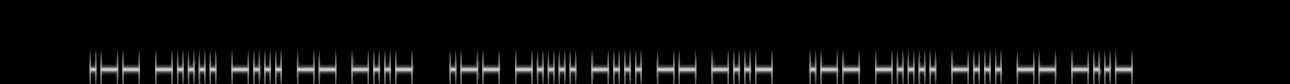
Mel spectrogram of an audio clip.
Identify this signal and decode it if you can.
Morse code, heard as a keyed tone, about 22 wpm, 690 Hz. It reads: W6BMX W6BMX W6BMX
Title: USA Call Signs Repeated 3x 22wpm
